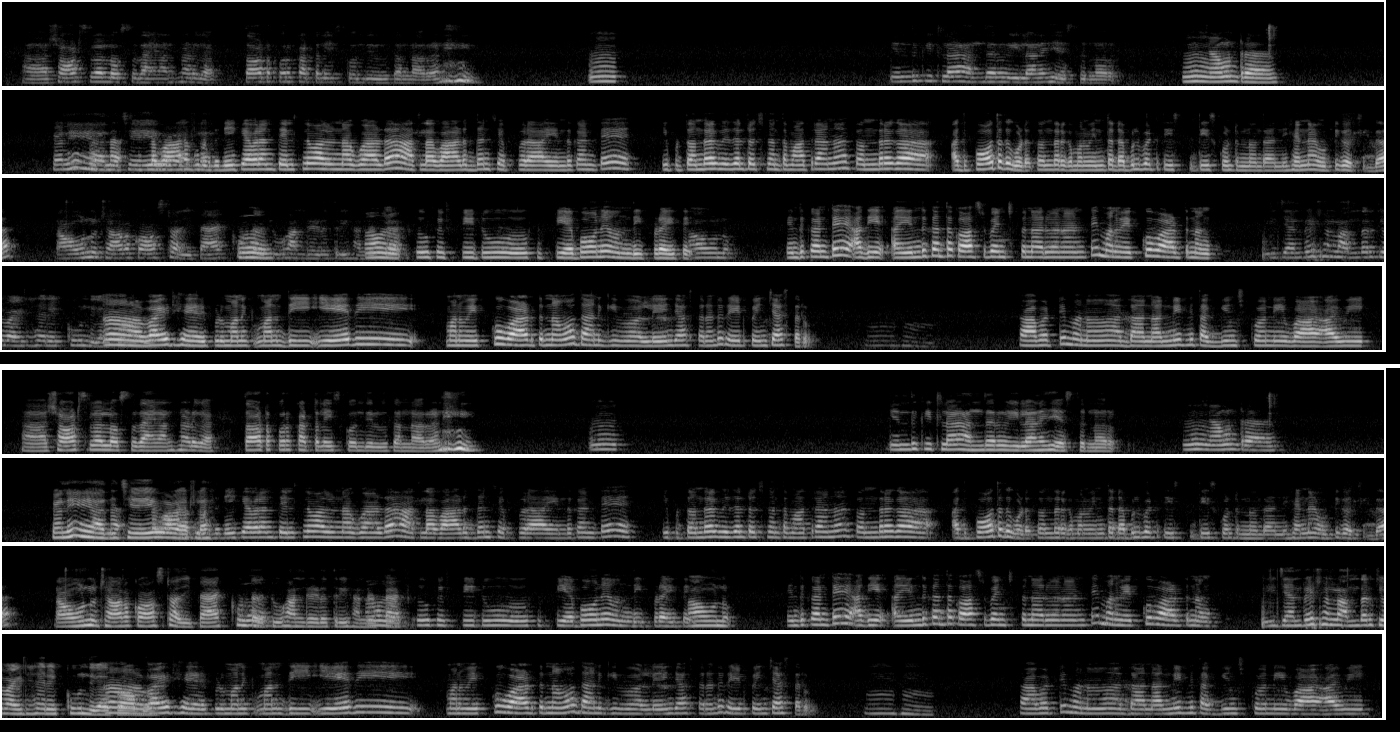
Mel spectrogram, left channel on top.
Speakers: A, on the right (about 65°); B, on the left (about 40°).
A: ఆ షార్ట్స్ లలో వస్తది ఆయన అంటున్నాడుగా తోటకూర కట్టలు ఏసుకొని తిరుగుతున్నారు అని
B: ఉ
A: ఎందుకు ఇట్లా అందరు ఇలానే చేస్తున్నారు
B: ఉ అవును రా
A: కానీ
B: అట్లా
A: అది చేయ
B: అట్లా వాడకూడదు
A: అట్లా
B: నీకెవరన తెలిస్ న వాళ్ళున్నా కూడా అట్లా వాడద్దని చెప్పురా ఎందుకంటే ఇప్పుడు తొందరగా రిజల్ట్ వచ్చినంత మాత్రన తొందరగా అది పోతది కూడా తొందరగా మనం ఇంత డబ్బులు పెట్టి తీస్ తీసుకుంటున్నాం దాన్ని హెన్నా ఉట్టిగా వచ్చిద్దా
A: అవును చాలా కాస్ట్ అది ప్యాక్ ఉంటది
B: um
A: two hundred three hundred
B: అవును
A: pack
B: two fifty, two fifty above నే ఉంది ఇప్పుడైతే
A: అవును
B: ఎందుకంటే అది ఎందుకంత కాస్ట్ పెంచుతున్నారు అని అంటే మనం ఎక్కువ వాడు తున్
A: ఈ జనరేషన్ లో అందరికి వైట్ హెయిర్ ఎక్కువ ఉంది కదా
B: ఆ!
A: ప్రాబ్లం
B: వైట్ హెయిర్ ఇప్పుడు మనకి మనది ఏది మనం ఎక్కువ వాడుతున్నామో దానికి వాళ్ళు ఏం చేస్తారంటే రేటు పెంచేస్తారు
A: ఉహు
B: కాబట్టి మనం దాన్ని అన్నిటిని తగ్గించుకొని వా అవి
